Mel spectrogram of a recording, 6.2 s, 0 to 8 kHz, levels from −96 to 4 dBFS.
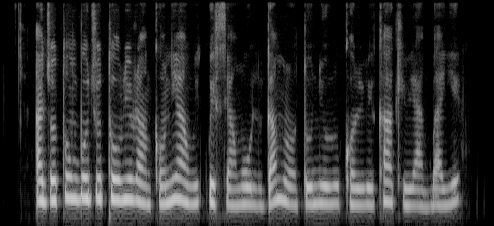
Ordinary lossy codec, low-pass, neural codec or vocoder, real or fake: none; none; codec, 16 kHz, 4.8 kbps, FACodec; fake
